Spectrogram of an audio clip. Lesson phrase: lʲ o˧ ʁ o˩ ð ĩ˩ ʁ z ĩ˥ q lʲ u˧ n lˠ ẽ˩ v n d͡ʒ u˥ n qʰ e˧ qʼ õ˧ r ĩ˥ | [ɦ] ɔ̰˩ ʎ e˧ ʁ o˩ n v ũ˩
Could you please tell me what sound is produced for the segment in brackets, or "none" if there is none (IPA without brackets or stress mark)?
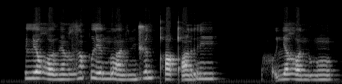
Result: h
